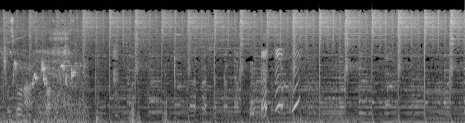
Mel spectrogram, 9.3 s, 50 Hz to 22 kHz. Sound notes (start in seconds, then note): 3.4 laughing; 6.4 upbeat music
